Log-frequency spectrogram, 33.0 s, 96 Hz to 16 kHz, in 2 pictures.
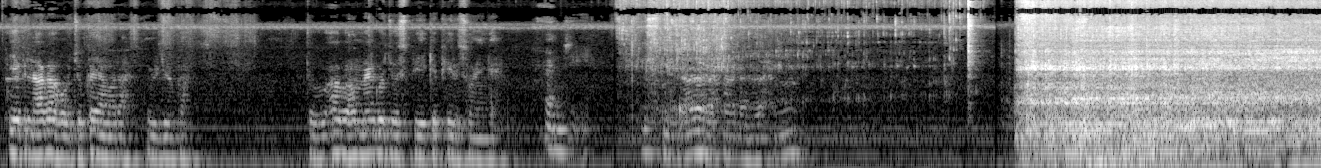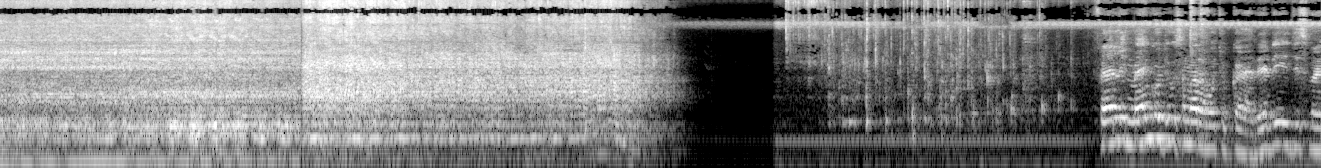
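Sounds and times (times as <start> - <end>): juice pouring into a jug: 7.7 - 15.1, 26.2 - 30.2
electric blender running: 12.5 - 25.2.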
